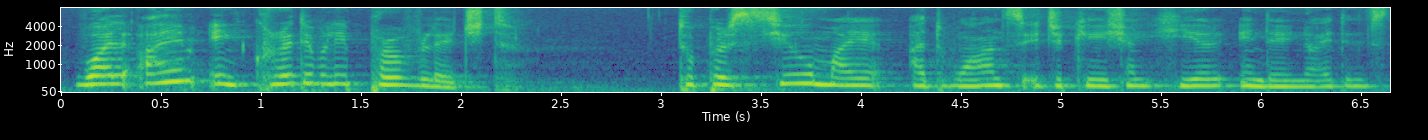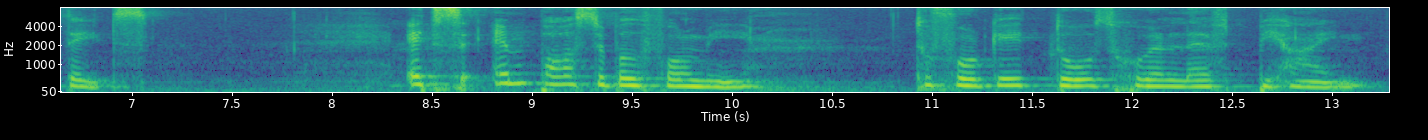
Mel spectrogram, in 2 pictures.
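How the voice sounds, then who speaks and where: Slow, solemn young Afghan woman speaking. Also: on the high side, steady tone, dark tone. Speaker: graduate student and storyteller. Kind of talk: speech to a live audience.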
